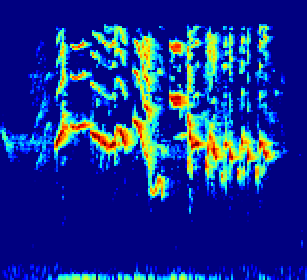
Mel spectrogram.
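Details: Oriental magpie-robin song used as a lure: a loud, high, rich warbled phrase of sweeping whistles and rapid chattering notes, falling and twisting, over a faint low hum.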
